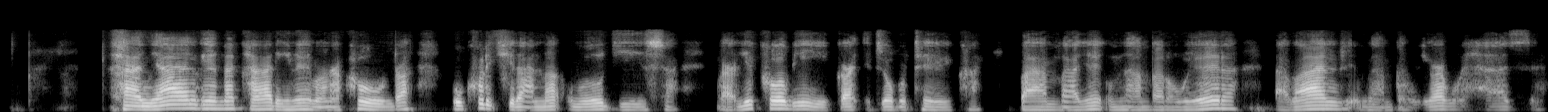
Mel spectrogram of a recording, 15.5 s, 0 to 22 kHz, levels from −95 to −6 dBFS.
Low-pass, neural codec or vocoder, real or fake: 7.2 kHz; codec, 16 kHz, 1.1 kbps, Voila-Tokenizer; fake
